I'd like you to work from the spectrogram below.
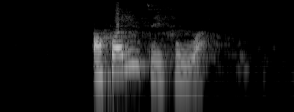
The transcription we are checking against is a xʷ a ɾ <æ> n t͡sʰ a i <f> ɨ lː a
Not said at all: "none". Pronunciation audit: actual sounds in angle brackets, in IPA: i, f

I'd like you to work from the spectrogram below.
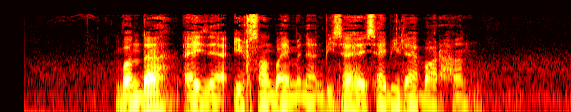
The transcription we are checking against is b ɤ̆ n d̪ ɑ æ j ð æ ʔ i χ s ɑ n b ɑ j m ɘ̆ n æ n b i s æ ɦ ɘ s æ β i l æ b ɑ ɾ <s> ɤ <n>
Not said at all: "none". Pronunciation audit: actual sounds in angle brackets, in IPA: h, n

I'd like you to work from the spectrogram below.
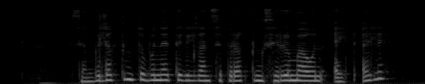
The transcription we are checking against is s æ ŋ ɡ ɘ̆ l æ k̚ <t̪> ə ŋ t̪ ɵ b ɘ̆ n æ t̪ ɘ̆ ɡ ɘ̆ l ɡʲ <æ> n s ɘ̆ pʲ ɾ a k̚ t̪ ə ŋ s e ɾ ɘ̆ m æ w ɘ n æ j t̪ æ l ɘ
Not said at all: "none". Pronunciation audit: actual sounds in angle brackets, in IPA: t̪, æ

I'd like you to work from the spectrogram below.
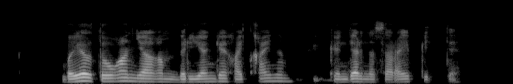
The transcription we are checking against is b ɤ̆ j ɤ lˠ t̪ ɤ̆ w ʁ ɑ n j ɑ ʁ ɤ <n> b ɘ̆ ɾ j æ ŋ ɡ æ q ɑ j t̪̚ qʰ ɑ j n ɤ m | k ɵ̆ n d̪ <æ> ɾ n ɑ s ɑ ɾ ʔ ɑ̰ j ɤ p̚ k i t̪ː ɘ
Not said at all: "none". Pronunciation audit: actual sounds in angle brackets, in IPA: m, æ

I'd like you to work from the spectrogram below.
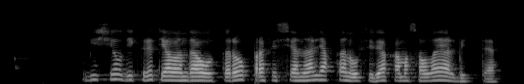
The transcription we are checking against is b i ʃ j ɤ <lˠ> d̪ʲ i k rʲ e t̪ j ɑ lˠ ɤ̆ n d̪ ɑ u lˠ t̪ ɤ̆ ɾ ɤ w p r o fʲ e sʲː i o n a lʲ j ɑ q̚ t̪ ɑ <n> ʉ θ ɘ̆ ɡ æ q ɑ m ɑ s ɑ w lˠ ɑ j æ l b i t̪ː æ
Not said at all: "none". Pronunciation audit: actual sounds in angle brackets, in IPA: lˠ, n

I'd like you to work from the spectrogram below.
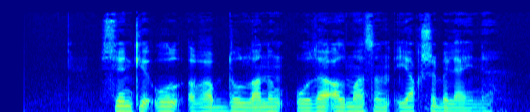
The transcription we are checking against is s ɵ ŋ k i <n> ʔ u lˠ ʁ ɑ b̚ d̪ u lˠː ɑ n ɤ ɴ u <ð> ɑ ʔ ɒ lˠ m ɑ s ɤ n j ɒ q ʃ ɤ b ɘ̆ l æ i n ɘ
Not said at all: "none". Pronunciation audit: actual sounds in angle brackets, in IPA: none, ð

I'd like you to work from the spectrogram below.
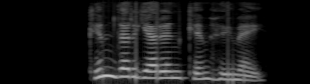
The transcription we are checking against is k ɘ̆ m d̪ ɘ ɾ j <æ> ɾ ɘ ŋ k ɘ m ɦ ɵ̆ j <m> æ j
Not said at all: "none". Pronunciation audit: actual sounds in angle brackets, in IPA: æ, m

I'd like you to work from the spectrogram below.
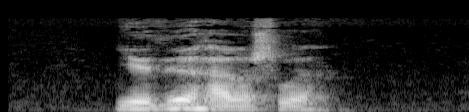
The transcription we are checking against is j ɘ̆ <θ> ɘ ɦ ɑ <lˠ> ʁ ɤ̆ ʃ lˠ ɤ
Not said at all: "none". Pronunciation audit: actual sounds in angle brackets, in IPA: ð, none

